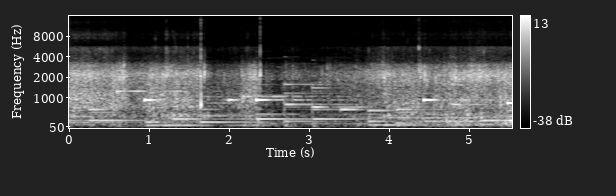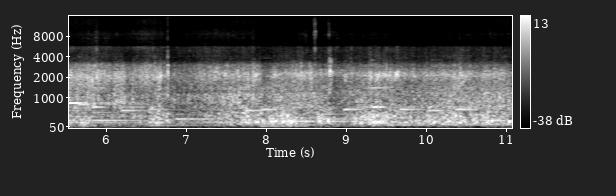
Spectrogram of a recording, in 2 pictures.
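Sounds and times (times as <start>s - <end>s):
water splashing off paddle: 0.0s - 11.0s
wind on microphone: 0.0s - 11.0s.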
